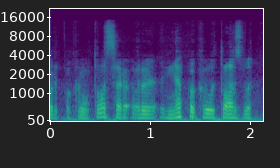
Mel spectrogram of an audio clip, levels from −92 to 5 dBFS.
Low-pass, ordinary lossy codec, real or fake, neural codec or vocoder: 14.4 kHz; AAC, 48 kbps; fake; codec, 44.1 kHz, 2.6 kbps, DAC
